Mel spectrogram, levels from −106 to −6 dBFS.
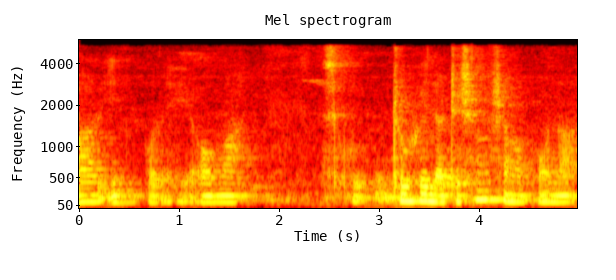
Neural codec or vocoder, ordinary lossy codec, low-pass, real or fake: none; AAC, 32 kbps; 5.4 kHz; real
